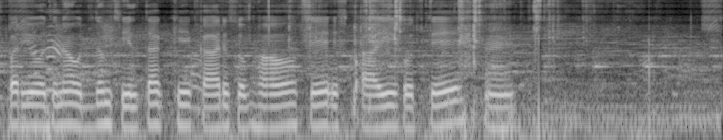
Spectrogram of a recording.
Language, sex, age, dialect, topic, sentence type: Hindi, male, 18-24, Kanauji Braj Bhasha, banking, statement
